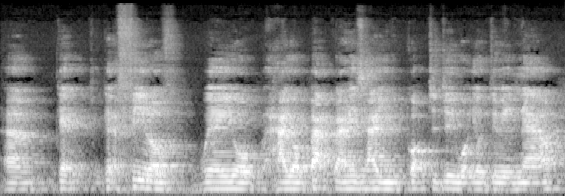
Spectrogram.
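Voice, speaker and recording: A middle-aged man hosting a school interview show, asking questions in a halting way with many repeated words, seated in a classroom. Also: on the low side, level tone, a bit bright. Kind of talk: casual interview. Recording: echoey classroom, far from mic.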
